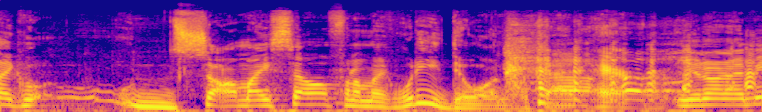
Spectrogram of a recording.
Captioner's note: laughter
